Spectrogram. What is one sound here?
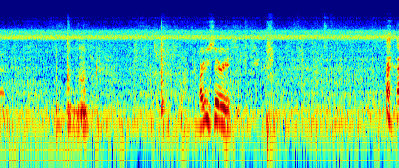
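A landing net knocks and rustles against a boat.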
